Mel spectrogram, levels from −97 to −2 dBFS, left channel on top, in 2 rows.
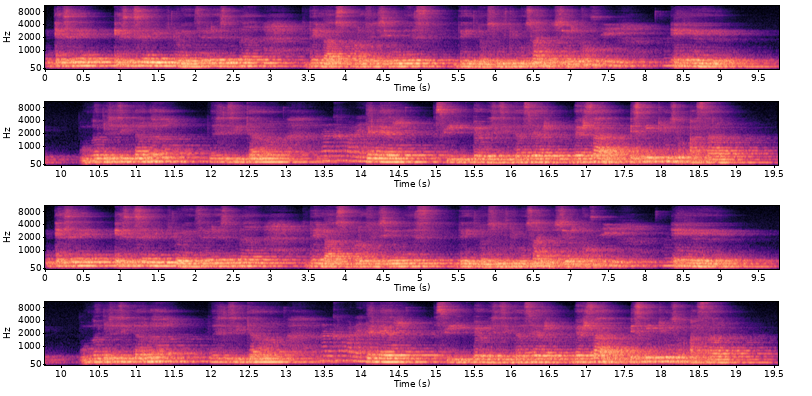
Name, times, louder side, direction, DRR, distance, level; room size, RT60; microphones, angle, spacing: voice 1, 0.1-0.6 0.9-5.1 5.4-7.3 8.3-9.1 10.2-11.5 12.0-13.3 14.1-14.6 15.0-18.8, equal, 50° left, -6 dB, 1.7 m, -18 dB
voice 2, 7.4-7.9 8.2-8.9 13.4-14.2, right 1 dB, 25° right, -9 dB, 2.0 m, -28 dB
11.0 x 4.7 x 3.5 m, 2.1 s
head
